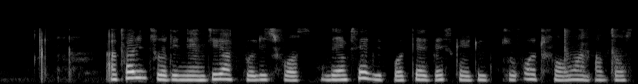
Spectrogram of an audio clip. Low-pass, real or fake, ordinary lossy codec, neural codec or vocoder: 5.4 kHz; fake; AAC, 32 kbps; codec, 16 kHz, 4 kbps, FreqCodec, smaller model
